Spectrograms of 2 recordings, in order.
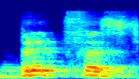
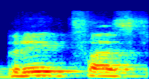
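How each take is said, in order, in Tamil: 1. முதல் உயிரெழுத்து குறுகியது, 'brek' போல. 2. முதல் உயிரெழுத்து நீளம், 'break' போல. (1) "உடைச்சு சின்னதா கொண்டு வந்துடும்" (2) "பிரேக்ஃபாஸ்ட் இல்ல"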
